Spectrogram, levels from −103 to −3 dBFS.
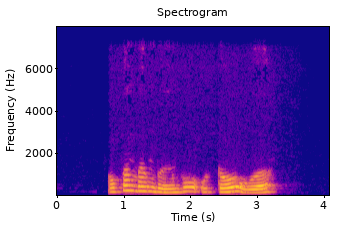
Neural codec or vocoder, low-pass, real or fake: none; 7.2 kHz; real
